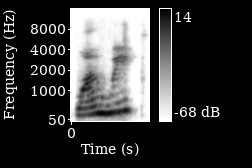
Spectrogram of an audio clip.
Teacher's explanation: The N sound will become an M sound.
